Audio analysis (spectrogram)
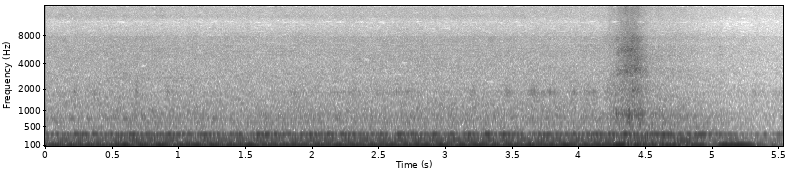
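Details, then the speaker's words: Chevrolet Camaro idling after about two weeks sitting: deep, steady idle rumble; a quick light throttle blip near the end and the revs fall straight back down; healthy, even idle. "vamos a escucharlo ahora si le doy un pelín al acelerador Se bajan las revoluciones ya lo veréis"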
